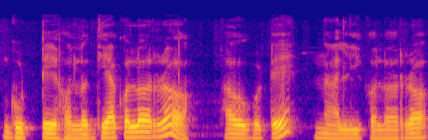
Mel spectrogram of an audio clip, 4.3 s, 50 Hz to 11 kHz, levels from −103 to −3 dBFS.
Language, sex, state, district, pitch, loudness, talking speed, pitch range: Odia, male, Odisha, Nuapada, 105 Hz, -16 LUFS, 110 wpm, 100-115 Hz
